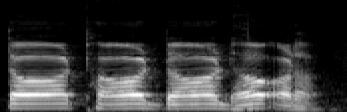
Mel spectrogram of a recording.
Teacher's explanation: वर्णों का उच्चारण मूर्धा से है उन्हें मूर्धन्य व्यंजन कहते हैं। जैसे मूर्धा यानी कि मुख से।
